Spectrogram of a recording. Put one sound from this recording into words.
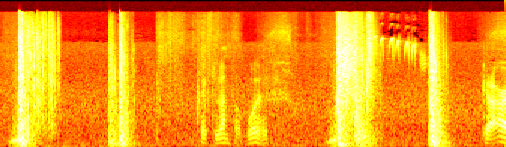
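A sledgehammer smashes into a wooden roof with heavy thuds.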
